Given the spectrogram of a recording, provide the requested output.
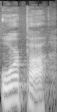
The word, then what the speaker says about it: Orpah: So it went down as Orpah on my birth certificate, but people didn't know how to pronounce it. So they put the P before the R in every place else other than the birth certificate.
